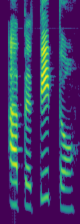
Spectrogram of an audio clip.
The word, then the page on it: apetito: spanish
